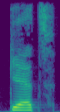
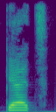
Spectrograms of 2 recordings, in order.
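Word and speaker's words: catch: টি এখানে সাইলেন্ট কেন কারণ টি এর পরে সি এইচ থাকে টি সাইলেন্ট উচ্চারণ হয় না তাই এখানে টি সি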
